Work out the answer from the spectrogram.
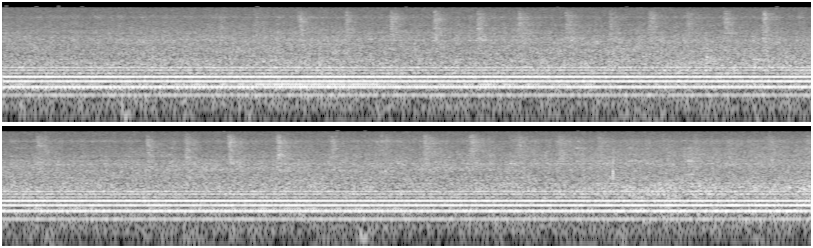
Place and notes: ул. Новая, Нижний Новгород, Нижегородская обл., Россия - courtryard
this sound was recorded by members of the Animation Noise Lab
courtyard of a residential building
Приволжский федеральный округ, Россия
